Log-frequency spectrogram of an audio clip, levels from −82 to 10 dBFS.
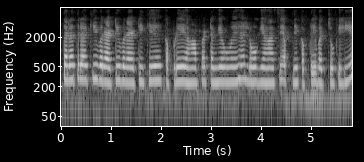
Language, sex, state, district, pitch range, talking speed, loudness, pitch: Hindi, female, Maharashtra, Washim, 240-265 Hz, 195 wpm, -17 LUFS, 250 Hz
